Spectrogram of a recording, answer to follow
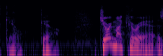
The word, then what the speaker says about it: Gill: Could be Jill. It's Gill.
